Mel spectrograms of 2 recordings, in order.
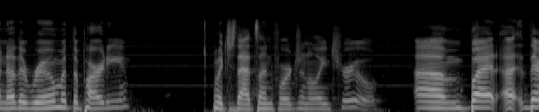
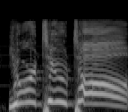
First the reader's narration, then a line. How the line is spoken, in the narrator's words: yelled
